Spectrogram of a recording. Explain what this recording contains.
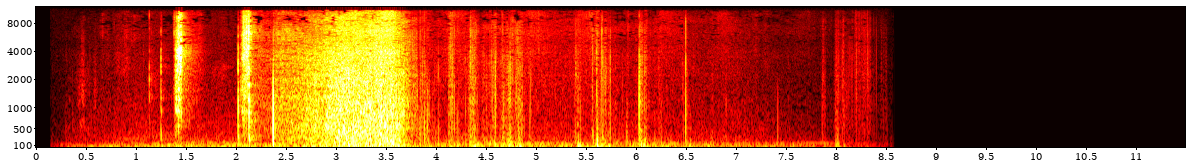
Playing with matches
Sony PCM D100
